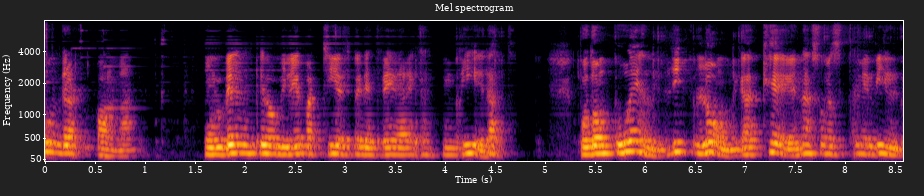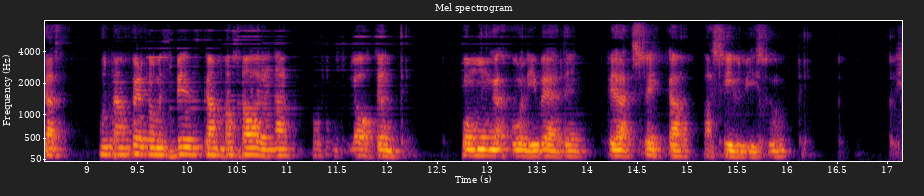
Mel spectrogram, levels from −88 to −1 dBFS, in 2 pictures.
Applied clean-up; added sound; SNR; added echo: neural mask model DeepFilterNet 3.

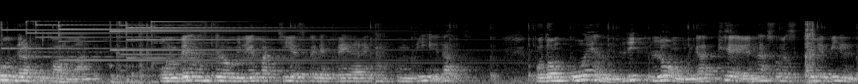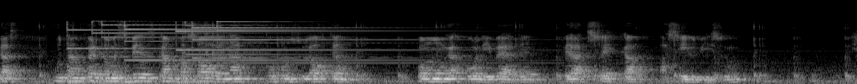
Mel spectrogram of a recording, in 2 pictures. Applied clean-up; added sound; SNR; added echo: none; Clock; 10 dB; reverberation time 0.8 s.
